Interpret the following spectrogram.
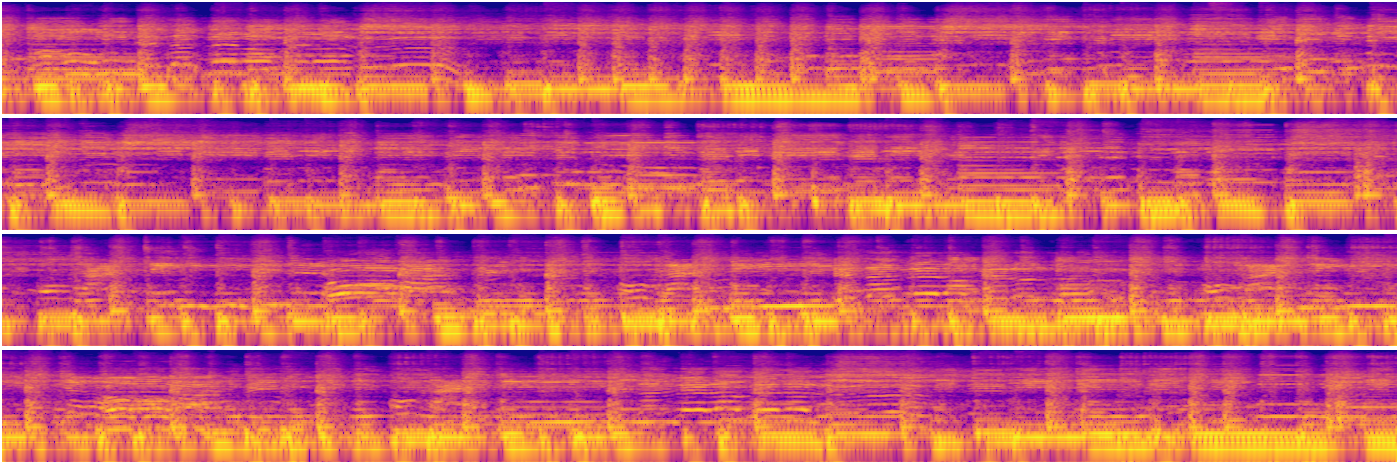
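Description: Live zydeco band playing through a stage PA: electric guitar, piano accordion and drum kit keeping a steady dance beat.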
